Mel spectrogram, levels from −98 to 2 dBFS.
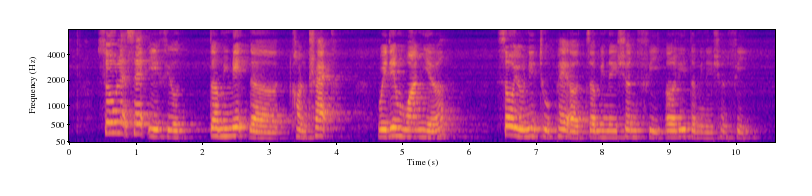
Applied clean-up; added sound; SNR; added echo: none; none; none; reverberation time 1.2 s.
